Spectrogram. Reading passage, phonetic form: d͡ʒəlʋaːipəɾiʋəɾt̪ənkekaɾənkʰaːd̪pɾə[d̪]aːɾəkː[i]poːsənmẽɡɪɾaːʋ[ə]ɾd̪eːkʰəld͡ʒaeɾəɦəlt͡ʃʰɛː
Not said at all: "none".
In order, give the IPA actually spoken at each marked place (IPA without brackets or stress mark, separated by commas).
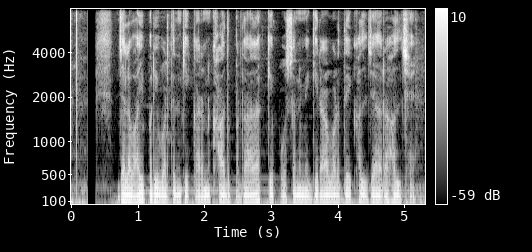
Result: d̪, e, ə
